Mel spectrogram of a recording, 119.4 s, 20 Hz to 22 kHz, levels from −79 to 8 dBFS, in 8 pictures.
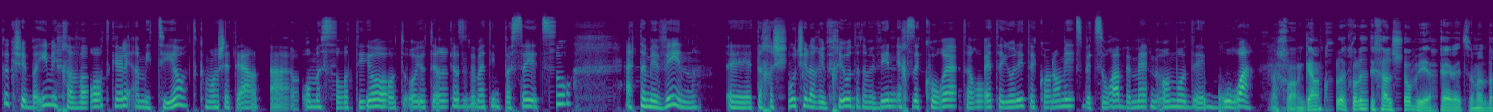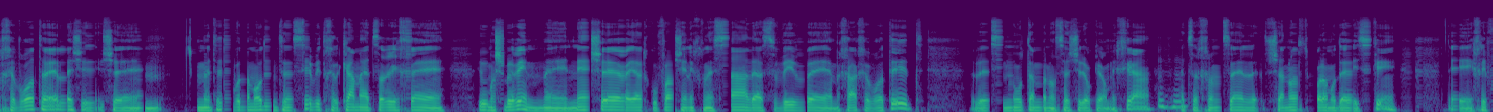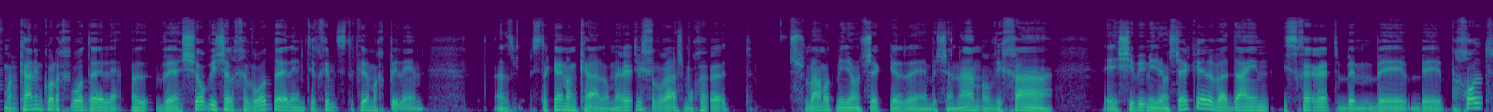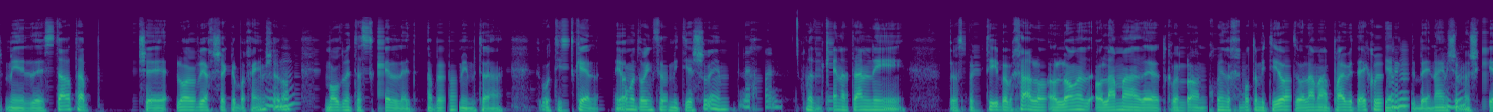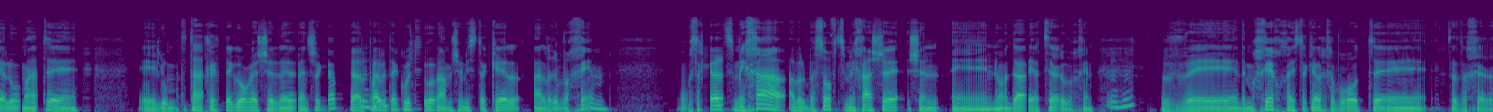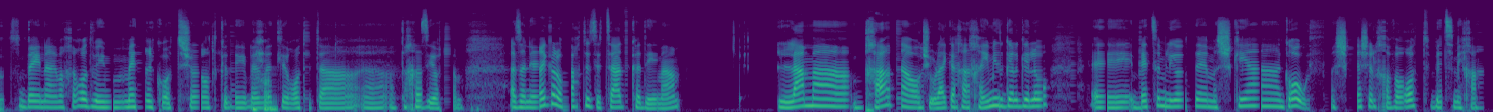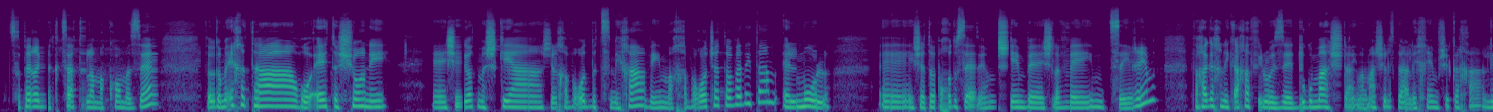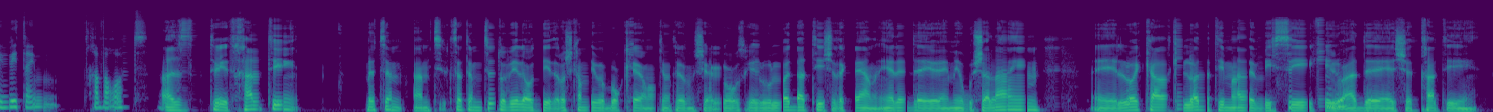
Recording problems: choppy; very; 15% of the speech affected

